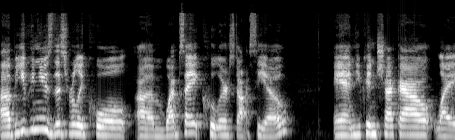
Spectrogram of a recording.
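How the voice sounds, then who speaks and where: A woman with a bright, sharp tone speaks at medium pitch and a moderate pace, with ordinary pitch variation and big swings in loudness. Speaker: teacher and live-stream co-host. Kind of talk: tutorial. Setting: live stream.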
